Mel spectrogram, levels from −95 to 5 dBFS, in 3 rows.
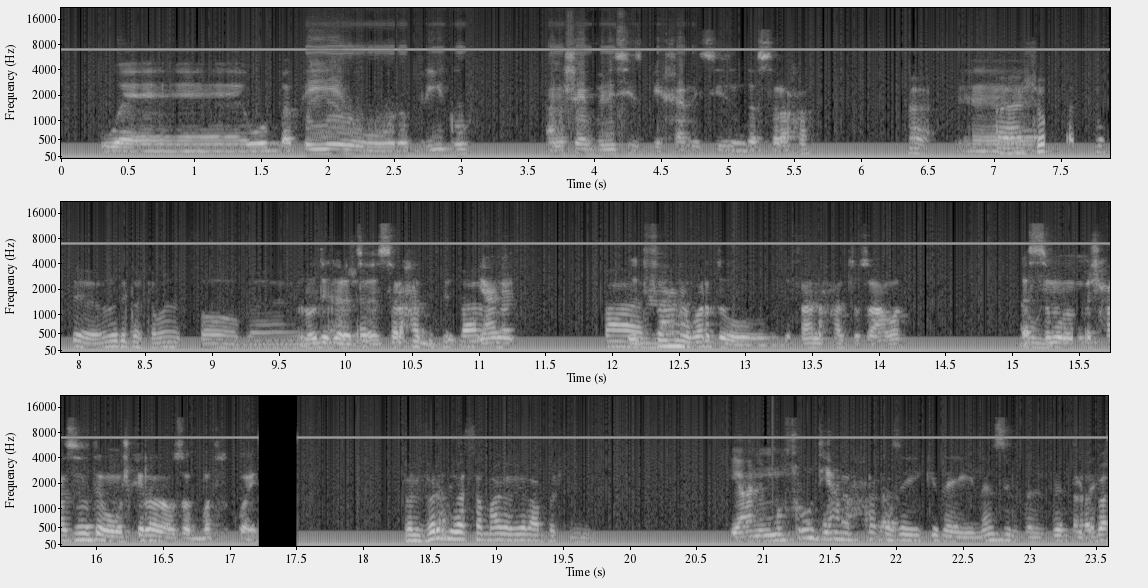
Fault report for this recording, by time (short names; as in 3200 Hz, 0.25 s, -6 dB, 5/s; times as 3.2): crackle 310/s -32 dBFS
hum 60 Hz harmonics 6 -31 dBFS
tone 7000 Hz -29 dBFS
1.75–4.78 clipped -21.5 dBFS
17.22–17.52 gap 0.299 s
21.08 pop -10 dBFS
